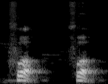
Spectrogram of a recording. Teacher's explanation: দুটো অষ্ঠ পুরোপুরি স্পর্শ না করে একটা ফকার বলতে হবে। ওটাই আমাদের উপধানীয় বা অর্ধেক ফকারের উচ্চারণ।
